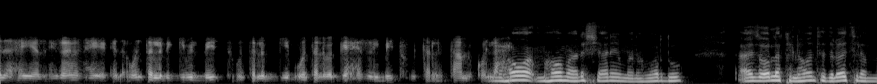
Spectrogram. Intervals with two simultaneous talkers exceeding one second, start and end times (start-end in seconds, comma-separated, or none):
none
